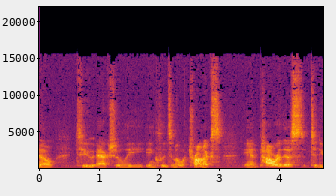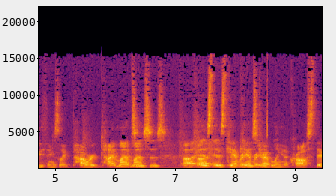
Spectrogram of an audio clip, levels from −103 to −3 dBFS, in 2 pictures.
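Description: From 6.20 to 8.54 s a doubled audio track appears: a full-band copy follows roughly 200 ms behind, somewhat quieter, likely from a second, slower capture path. On the waveform and spectrogram every onset shows a sharp-edged twin, starting and stopping abruptly.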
